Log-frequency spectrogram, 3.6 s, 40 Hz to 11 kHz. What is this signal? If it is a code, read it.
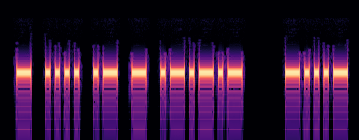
Morse code, heard as a keyed tone, about 25 wpm, 600 Hz. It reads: THAT. <BT>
